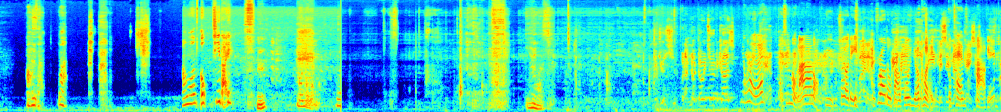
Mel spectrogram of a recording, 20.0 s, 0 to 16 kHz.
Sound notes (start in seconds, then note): 7.8 silent~ we were too hungry to talk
